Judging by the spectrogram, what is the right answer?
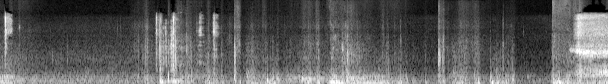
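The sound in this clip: A keyboard's space bar is hammered during a Deathrun jump game. Faint, irregular clacks and taps come in scattered clusters over a soft background.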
